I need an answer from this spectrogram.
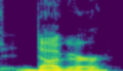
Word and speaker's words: Duggar: have the video where josh duggar rhymes with hugger can um uh say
